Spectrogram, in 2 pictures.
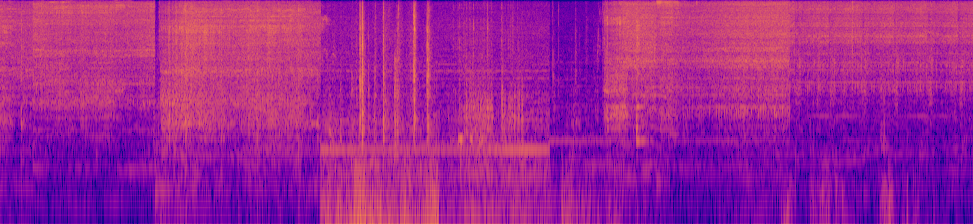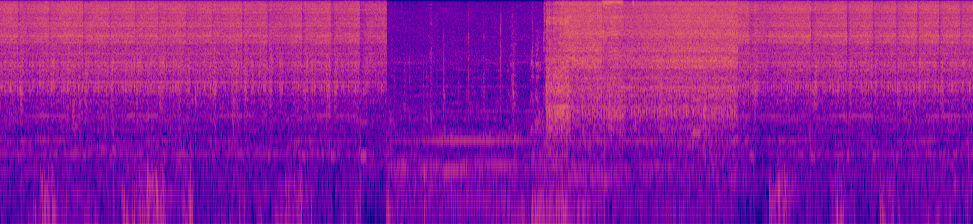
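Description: Table saw blade cutting finger-joint slots in a wooden board, heard as a steady high-pitched hiss. The hiss breaks off and returns several times, with a few sharp clicks about six seconds in and a near-silent gap of about two seconds past the middle.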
